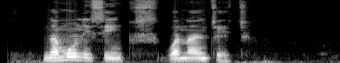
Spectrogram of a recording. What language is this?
Western Highland Purepecha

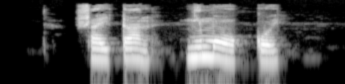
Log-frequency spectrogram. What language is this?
Mari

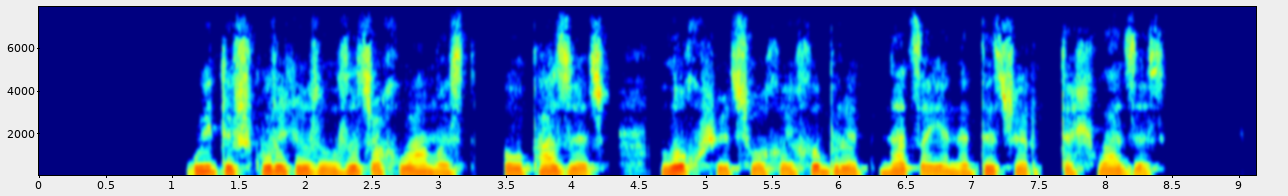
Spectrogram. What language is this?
Abkhazian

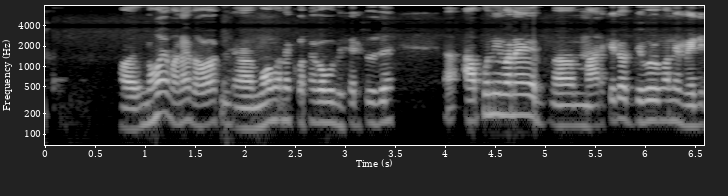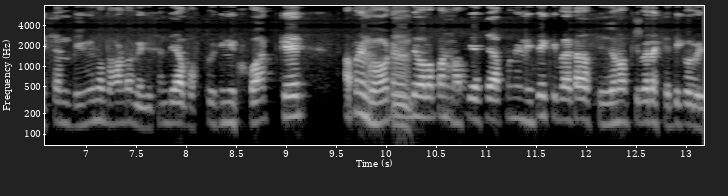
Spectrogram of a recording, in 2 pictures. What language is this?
Assamese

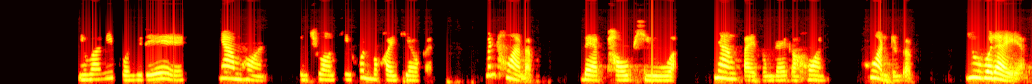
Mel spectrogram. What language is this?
Thai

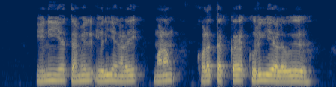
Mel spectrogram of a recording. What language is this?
Tamil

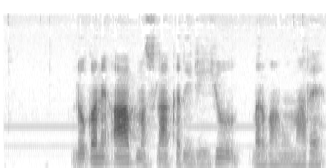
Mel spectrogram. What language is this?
Gujari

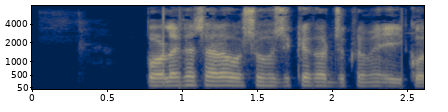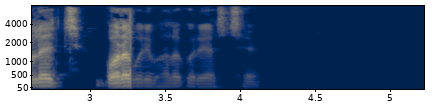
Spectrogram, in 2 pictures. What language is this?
Bangla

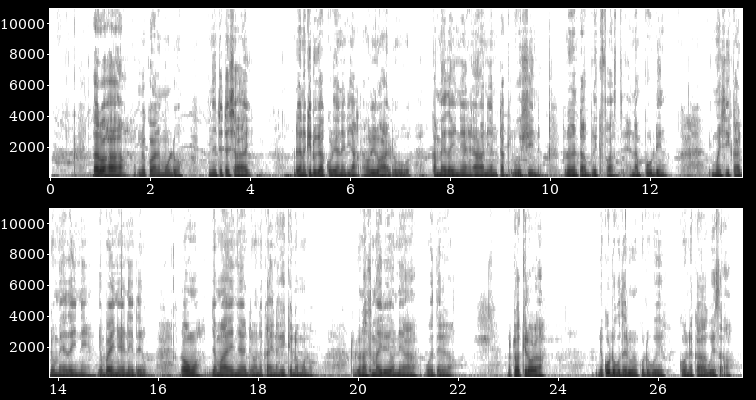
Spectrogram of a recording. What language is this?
Kikuyu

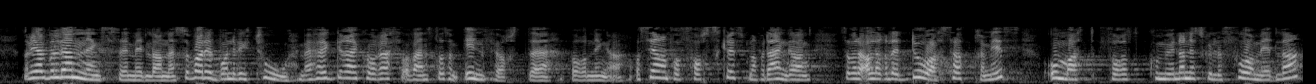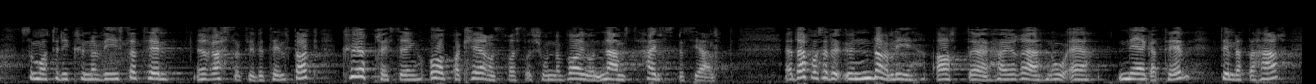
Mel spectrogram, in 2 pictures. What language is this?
Norwegian Nynorsk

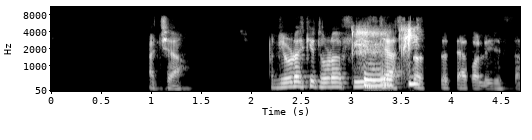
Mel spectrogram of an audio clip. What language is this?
Marathi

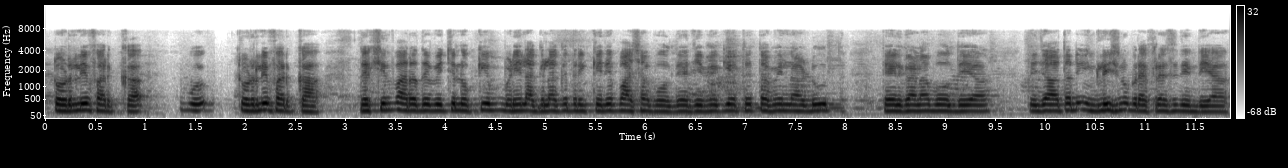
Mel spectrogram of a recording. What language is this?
Punjabi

